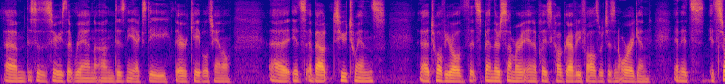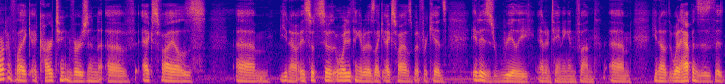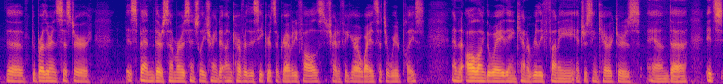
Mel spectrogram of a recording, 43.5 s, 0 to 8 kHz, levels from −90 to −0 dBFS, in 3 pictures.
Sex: male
